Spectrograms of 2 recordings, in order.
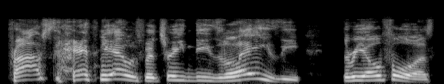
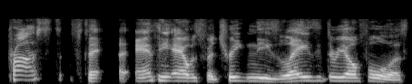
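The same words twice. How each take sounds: First: It is read in an aged, wise-sounding voice. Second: It is read in his normal speaking voice.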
